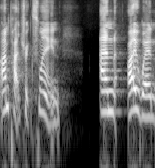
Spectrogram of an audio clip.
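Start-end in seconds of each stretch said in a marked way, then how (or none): none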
